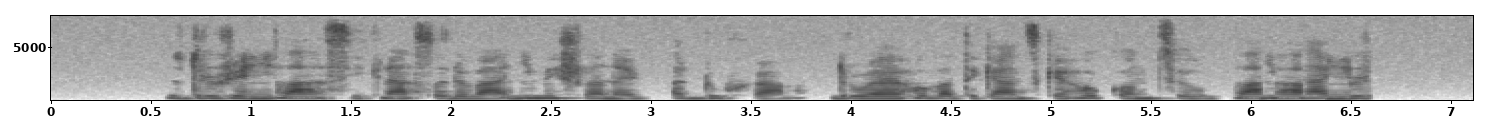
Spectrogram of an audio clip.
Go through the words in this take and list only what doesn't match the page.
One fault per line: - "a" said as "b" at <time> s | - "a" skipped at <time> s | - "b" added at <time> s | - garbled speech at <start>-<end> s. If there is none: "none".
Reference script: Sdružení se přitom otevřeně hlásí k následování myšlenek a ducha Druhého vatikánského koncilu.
- "se přitom otevřeně" skipped at 1.1 s
- garbled speech at 5.9-6.6 s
